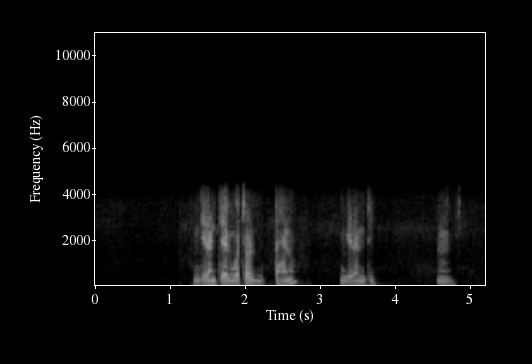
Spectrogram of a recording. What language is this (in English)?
Santali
